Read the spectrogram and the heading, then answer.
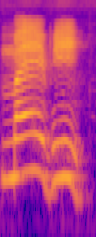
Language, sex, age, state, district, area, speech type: Hindi, female, 45-60, Uttar Pradesh, Mau, urban, read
